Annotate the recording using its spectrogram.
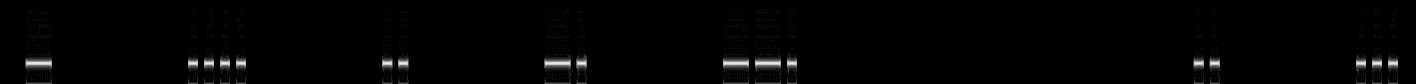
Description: Morse code, heard as a keyed tone, about 15 wpm, spaced as for 5 wpm, 1000 Hz. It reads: THING IS
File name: qotdfiles / 5wpm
